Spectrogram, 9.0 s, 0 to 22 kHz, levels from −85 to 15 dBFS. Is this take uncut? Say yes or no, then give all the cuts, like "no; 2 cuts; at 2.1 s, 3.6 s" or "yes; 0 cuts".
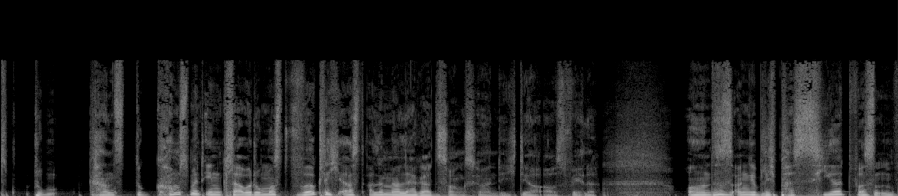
yes; 0 cuts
